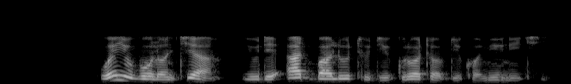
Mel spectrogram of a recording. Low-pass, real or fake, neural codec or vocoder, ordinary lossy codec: 3.6 kHz; fake; vocoder, 22.05 kHz, 80 mel bands, WaveNeXt; none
